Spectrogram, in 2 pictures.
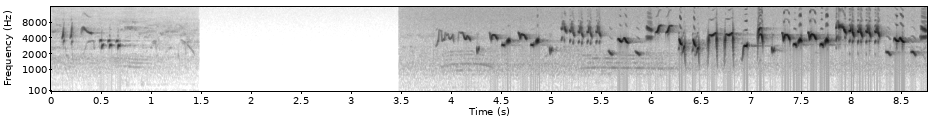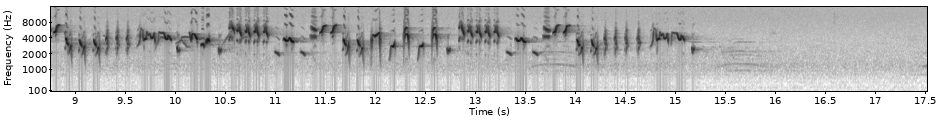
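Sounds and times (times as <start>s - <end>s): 
Redthroat singing: 3.9s - 15.4s.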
